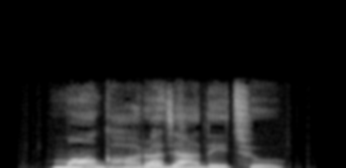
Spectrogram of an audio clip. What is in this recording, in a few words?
Nepali, basic phrases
